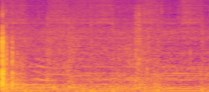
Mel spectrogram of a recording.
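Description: A white plastic chair set down on a concrete walkway, its legs giving one sharp knock at the very start. Background music plays throughout.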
